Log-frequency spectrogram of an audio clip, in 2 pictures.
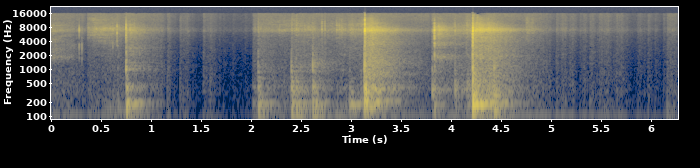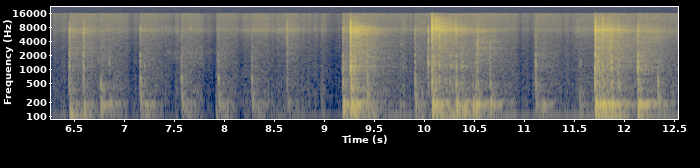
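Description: AR-15 lower receivers with their stocks being handled, lifted off and set down on a digital scale on a wooden table: irregular knocks, taps and clatter in bursts, loudest about three to four seconds in, with a short lull about halfway.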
